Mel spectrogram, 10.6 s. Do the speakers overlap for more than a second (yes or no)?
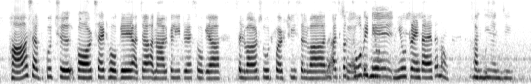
yes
